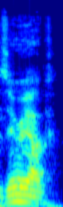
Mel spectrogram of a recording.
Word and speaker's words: Ziryab: So, today we're going to talk about Ziryab. – Mm. – Ziryab. – Can you spell that for us? – You know him. Z-I-R-Y-A-B.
